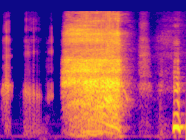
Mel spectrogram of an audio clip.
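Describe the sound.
A voice imitates heavy breathing: a few short breathy huffs, then one long, loud rasping exhale, ending in a brief, sharp voiced groan.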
